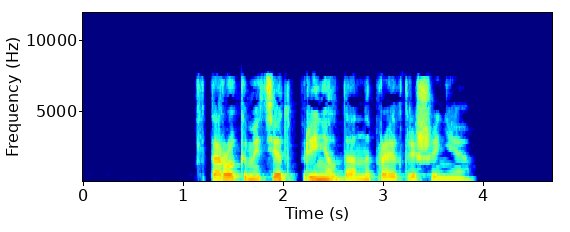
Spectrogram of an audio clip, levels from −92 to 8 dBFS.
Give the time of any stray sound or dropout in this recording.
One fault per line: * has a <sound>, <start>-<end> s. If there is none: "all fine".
all fine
